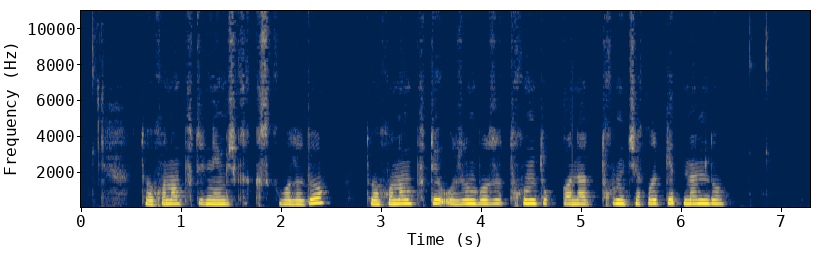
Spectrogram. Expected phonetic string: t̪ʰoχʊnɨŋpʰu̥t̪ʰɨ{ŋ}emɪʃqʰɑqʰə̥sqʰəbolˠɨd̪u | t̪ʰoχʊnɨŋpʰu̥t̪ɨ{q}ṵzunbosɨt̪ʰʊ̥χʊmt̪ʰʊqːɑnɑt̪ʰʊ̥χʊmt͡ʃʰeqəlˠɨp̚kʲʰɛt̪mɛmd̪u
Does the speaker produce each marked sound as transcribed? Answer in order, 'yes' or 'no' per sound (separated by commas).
no, no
